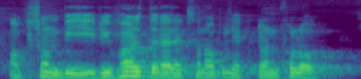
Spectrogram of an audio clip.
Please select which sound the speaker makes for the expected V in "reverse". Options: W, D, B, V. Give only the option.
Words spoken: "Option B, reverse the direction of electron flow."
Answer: B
